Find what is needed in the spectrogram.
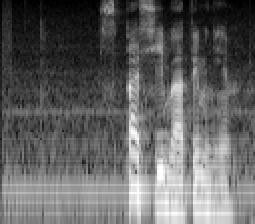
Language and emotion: Russian, positive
